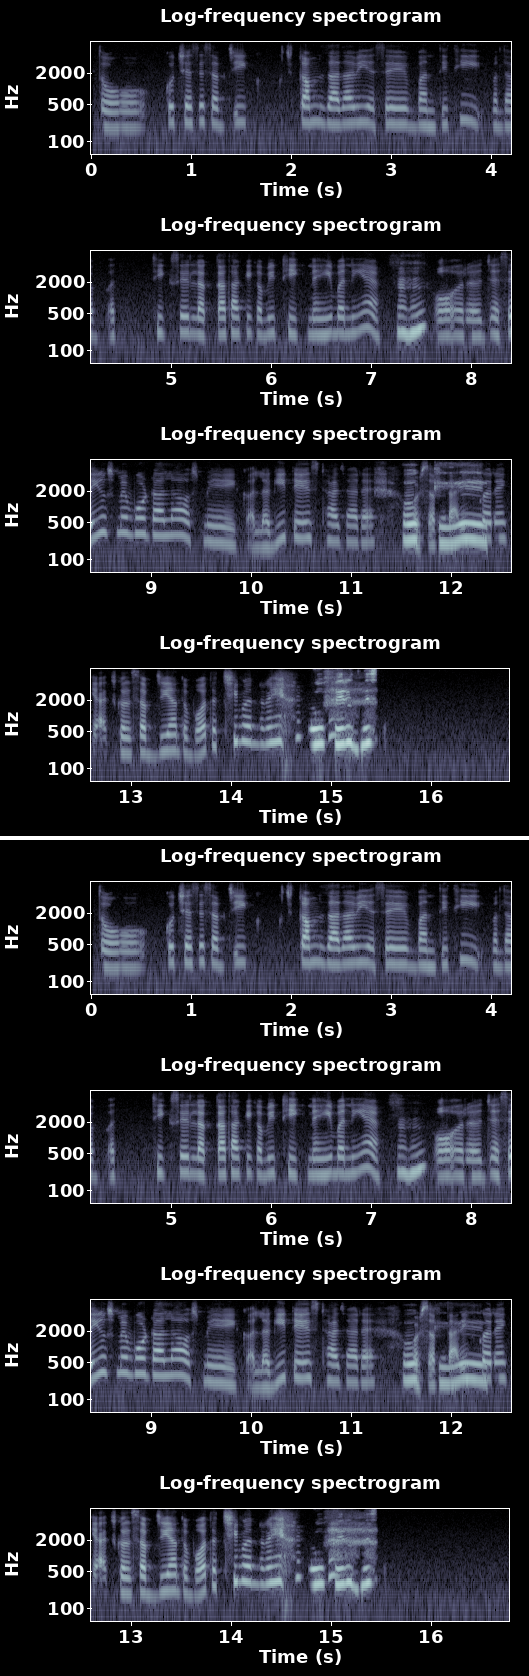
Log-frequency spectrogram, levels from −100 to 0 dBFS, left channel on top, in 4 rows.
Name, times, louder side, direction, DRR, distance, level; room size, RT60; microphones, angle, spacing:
voice 1, 0.1-1.6 2.1-4.4 4.8-7.1 7.6-14.7 15.0-15.5, right 3 dB, 25° right, 0.5 m, -39 dB
voice 2, 11.5-12.4 14.8-15.5, left 5 dB, 60° left, 0.5 m, -30 dB
open air
head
